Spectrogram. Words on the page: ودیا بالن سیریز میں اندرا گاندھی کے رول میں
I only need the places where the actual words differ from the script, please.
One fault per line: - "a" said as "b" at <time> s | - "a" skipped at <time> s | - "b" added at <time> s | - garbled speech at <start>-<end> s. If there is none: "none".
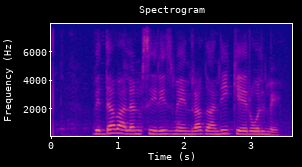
none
